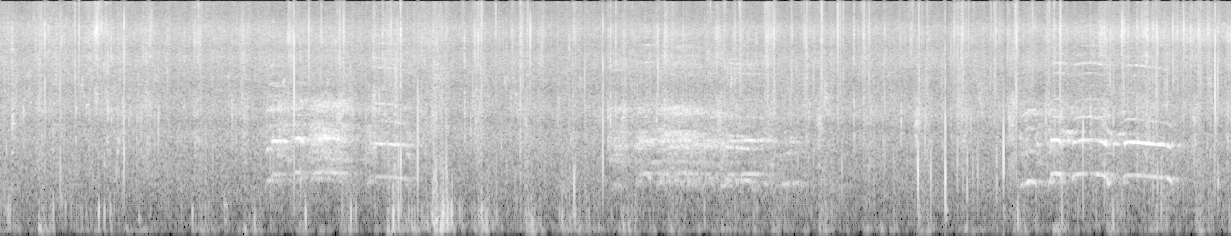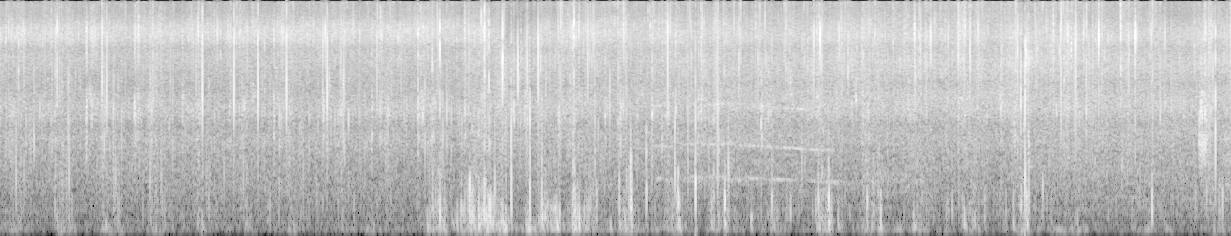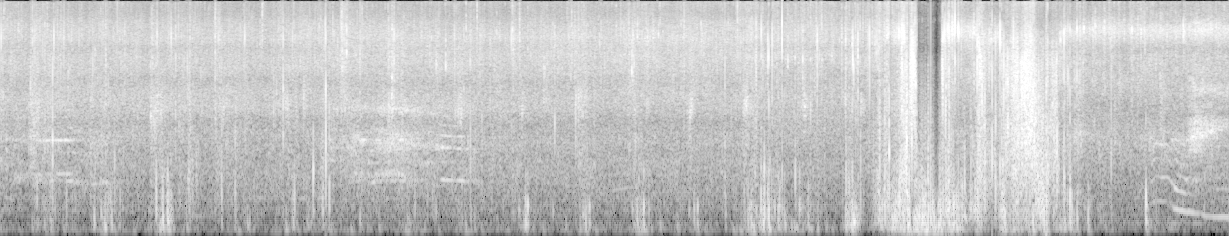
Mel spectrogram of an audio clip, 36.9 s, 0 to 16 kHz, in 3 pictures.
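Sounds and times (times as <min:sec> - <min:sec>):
rain hissing: 0:00.0 - 0:36.9
rooster crowing: 0:02.7 - 0:04.2, 0:06.1 - 0:08.1, 0:10.2 - 0:11.9, 0:18.9 - 0:20.8, 0:24.6 - 0:25.9, 0:27.9 - 0:29.5.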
